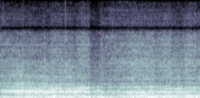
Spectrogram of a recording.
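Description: Black metal band playing live, loud, with long held notes ringing through the hall, recorded from within the crowd.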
